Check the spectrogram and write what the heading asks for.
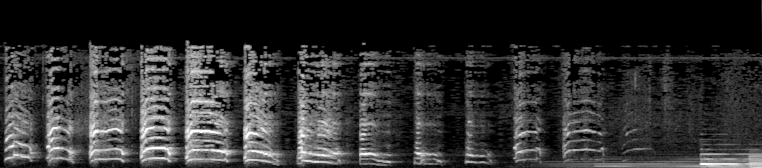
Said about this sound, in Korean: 도로시는 몇 시간이나 울곤 했고 토토는 도로시의 발치에서 도로시의 얼굴을 바라보며 작은 주인님이 슬퍼서 자기도 슬프다고 끙끙거렸다.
